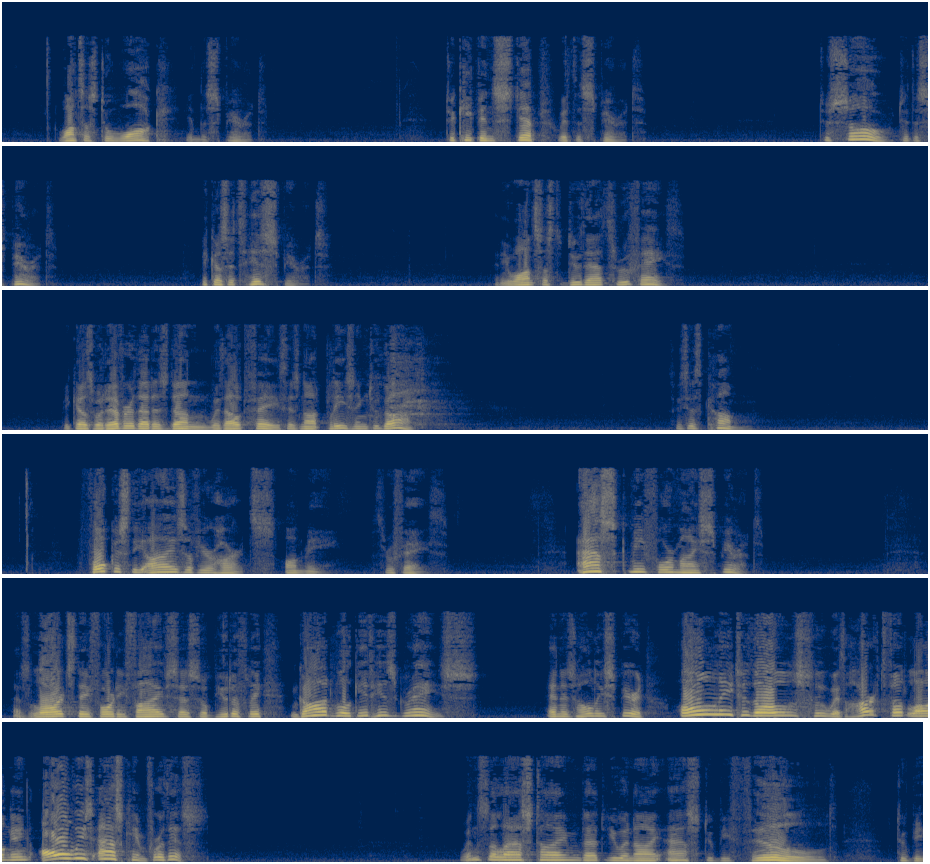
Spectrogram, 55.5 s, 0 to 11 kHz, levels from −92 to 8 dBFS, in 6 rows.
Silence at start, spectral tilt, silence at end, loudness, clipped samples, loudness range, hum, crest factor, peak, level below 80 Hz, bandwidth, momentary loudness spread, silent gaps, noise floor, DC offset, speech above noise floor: 0.6 s; -7.5 dB/octave; 0 s; -24 LUFS; under 0.1%; 16 LU; none; 18 dB; -8 dBFS; -68 dBFS; 8.6 kHz; 20 LU; none; -74 dBFS; under 0.1%; 50 dB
